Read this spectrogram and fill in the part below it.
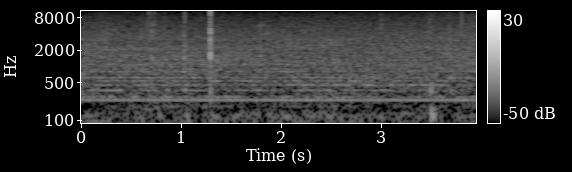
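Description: A laptop lid clicks as it is opened.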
